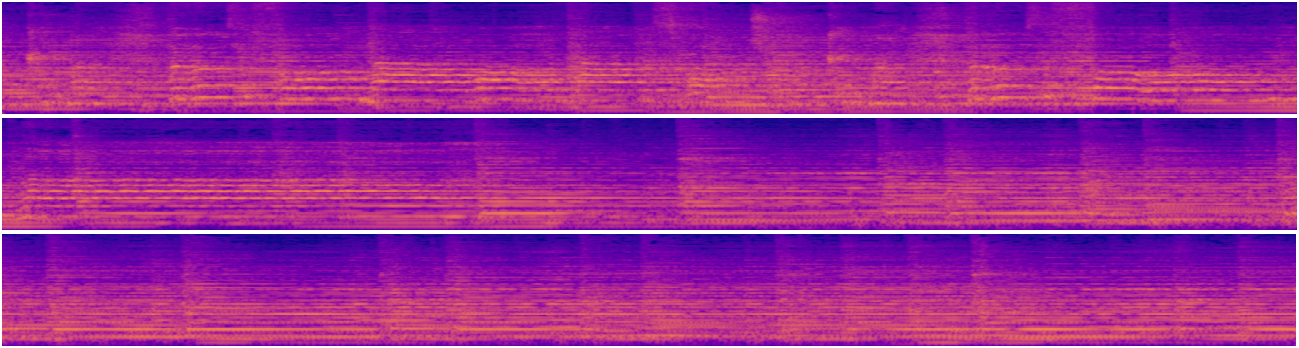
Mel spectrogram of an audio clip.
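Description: Live folk band playing: a woman's lead vocal over acoustic guitar, a mandolin-family plucked instrument, button accordion and double bass. About halfway through the singing stops and the band carries on instrumentally, the accordion holding steady notes.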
